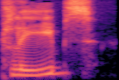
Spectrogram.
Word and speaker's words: plebs: Terms key to beginning uh, to understand the Roman Republic patricians, uh, plebeians, or plebs, sometimes pronounced plebes, uh, praetors, sometimes pronounced praetors, consuls, and censors.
